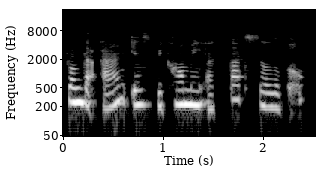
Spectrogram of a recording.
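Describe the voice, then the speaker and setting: A woman's voice: on the high side, a little fast, a little mellow, no echo. Hesitant woman presenting over a dull call. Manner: hesitant, frequent self-corrections and fillers. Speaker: student presenter. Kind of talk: online class presentation. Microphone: video call.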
